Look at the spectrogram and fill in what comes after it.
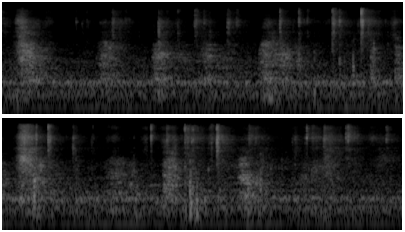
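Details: Two dogs at play, Nelson the golden retriever and his Pomeranian poodle friend Buster, who gets underneath him and nips his ears; rapid, rough snuffling bursts and short yips come close together, with soft scuffling between them.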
